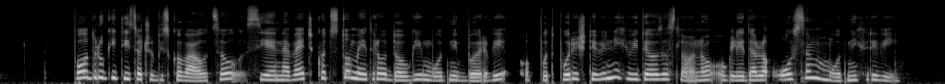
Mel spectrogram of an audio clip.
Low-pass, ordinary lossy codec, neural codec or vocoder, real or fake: 19.8 kHz; none; codec, 44.1 kHz, 7.8 kbps, DAC; fake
